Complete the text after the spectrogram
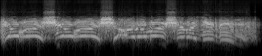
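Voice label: Turkish searchlight, mood high, speech; War Thunder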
